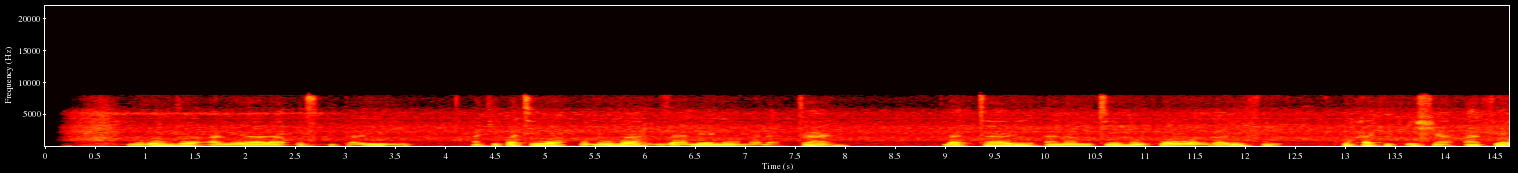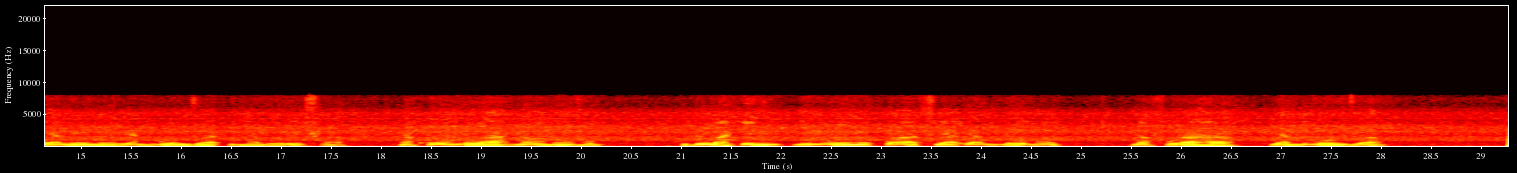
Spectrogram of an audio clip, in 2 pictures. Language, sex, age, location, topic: Swahili, male, 25-35, Dar es Salaam, health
